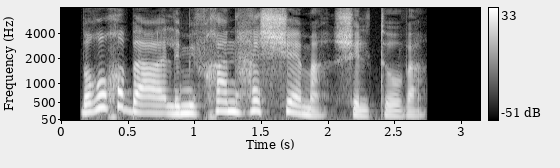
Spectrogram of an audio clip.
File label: Welcome Auditory, hebrew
